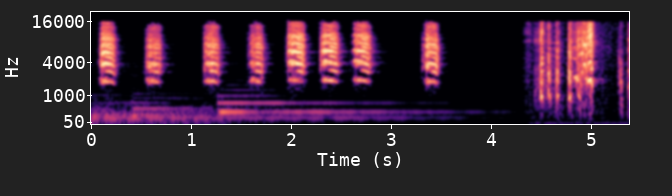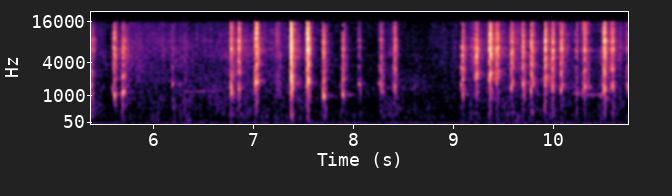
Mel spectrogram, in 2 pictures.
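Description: Resplendent quetzal giving a rapid series of short squawking calls, about three a second, over background music with held notes. The calls and music stop about three and a half seconds in, and after a short gap come irregular sharp clicks and ticks.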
